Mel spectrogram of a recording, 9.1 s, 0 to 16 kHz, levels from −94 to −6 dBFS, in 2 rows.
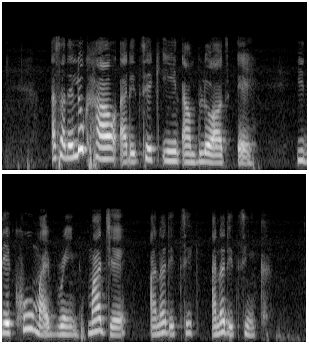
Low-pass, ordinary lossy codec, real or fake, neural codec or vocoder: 7.2 kHz; MP3, 64 kbps; real; none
